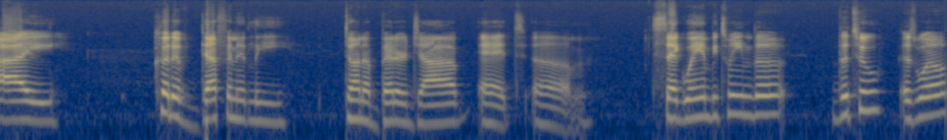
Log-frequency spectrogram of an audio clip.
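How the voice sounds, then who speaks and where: In a very clean recording with a silent background, a woman speaks at a very slow pace with long, frequent pauses, using a medium pitch, ordinary pitch variation and a bright, sharp tone. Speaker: podcast host. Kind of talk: casual chat. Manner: soft-spoken.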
